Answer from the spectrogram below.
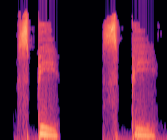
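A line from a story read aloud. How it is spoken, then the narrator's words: Whispered. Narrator (Russian): прошептала она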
